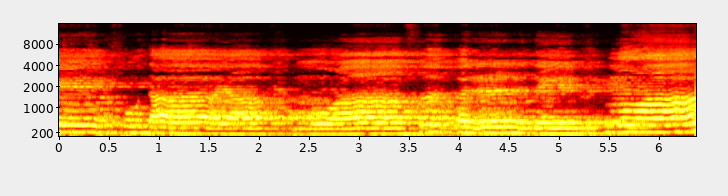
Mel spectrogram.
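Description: A man singing a naat (an Urdu devotional poem) solo in long, drawn-out held notes whose pitch bends slowly.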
